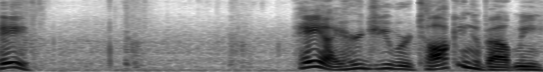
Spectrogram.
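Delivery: creepy, eerie voice. Imagining a creepy guy showing up unannounced: imitating Wallet Guy. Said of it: "And he was like".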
